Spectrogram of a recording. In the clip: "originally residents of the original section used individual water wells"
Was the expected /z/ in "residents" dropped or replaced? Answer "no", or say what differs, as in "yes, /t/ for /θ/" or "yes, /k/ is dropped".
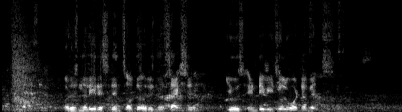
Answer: yes, /s/ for /z/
